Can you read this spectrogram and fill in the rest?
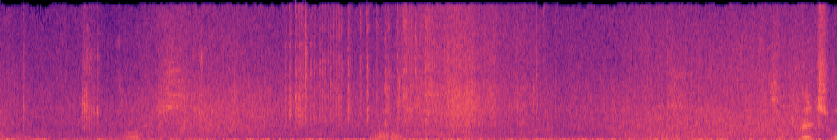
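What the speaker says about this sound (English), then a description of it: "Big swells here." Big ocean swells on the North Sea heard from a sailboat, with a steady roar of water and strong wind buffeting the microphone, loud and continuous throughout, and a voice speaking at one point.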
